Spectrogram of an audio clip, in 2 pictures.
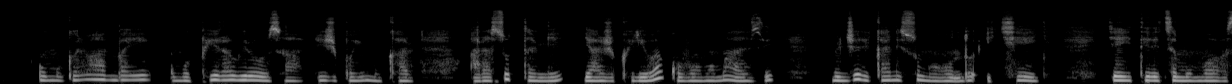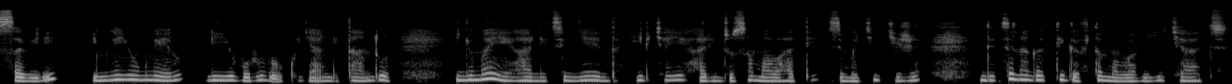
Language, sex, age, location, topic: Kinyarwanda, female, 25-35, Kigali, health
